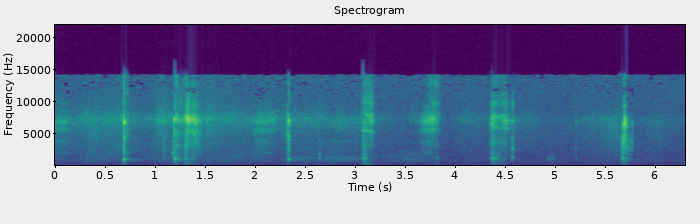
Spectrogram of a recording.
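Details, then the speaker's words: Hiccups in an almost one-month-old baby; about six short, sharp throat catches at irregular intervals over several seconds, heard over quiet room noise. "pick up yeah I have the hiccups they're annoying"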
